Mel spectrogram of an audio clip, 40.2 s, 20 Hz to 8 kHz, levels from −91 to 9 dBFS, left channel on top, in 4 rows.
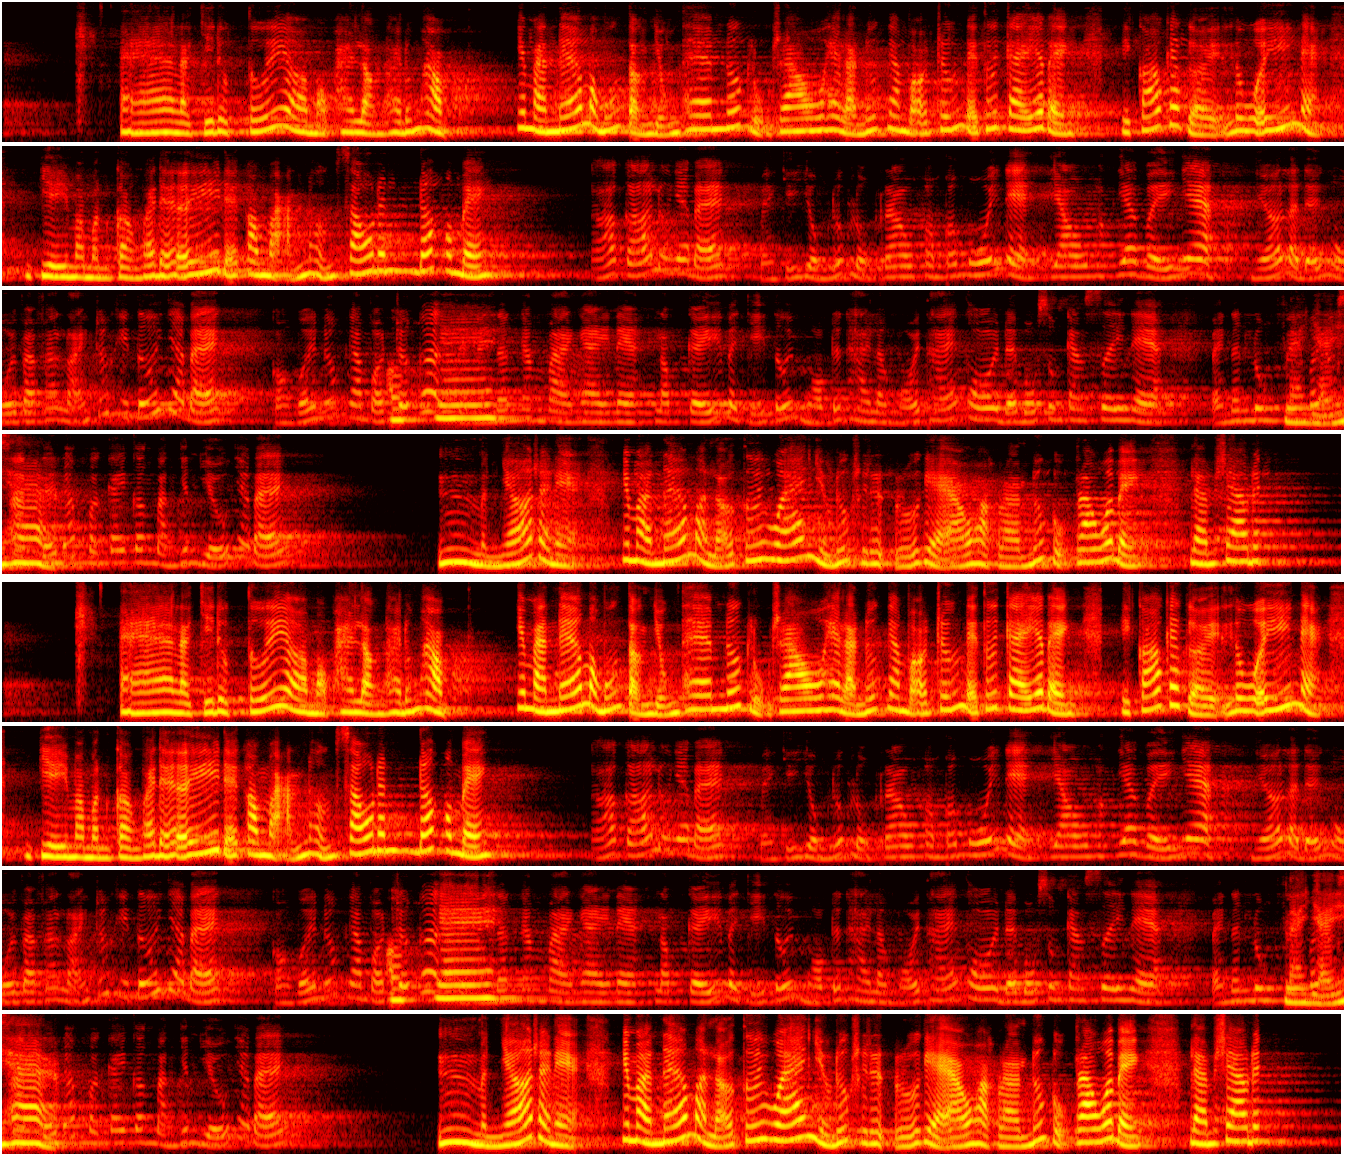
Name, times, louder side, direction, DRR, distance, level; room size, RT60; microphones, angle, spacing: voice 1, 0.9-3.3 3.9-10.1 10.4-13.8 23.0-23.8 29.7-30.6 33.5-39.6, right 3 dB, 55° right, 11 dB, 0.8 m, -21 dB
voice 2, 14.5-21.8 22.2-32.4, left 1 dB, 5° left, 6 dB, 1.5 m, -34 dB
25.5 x 25.0 x 9.3 m, 1.4 s
head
